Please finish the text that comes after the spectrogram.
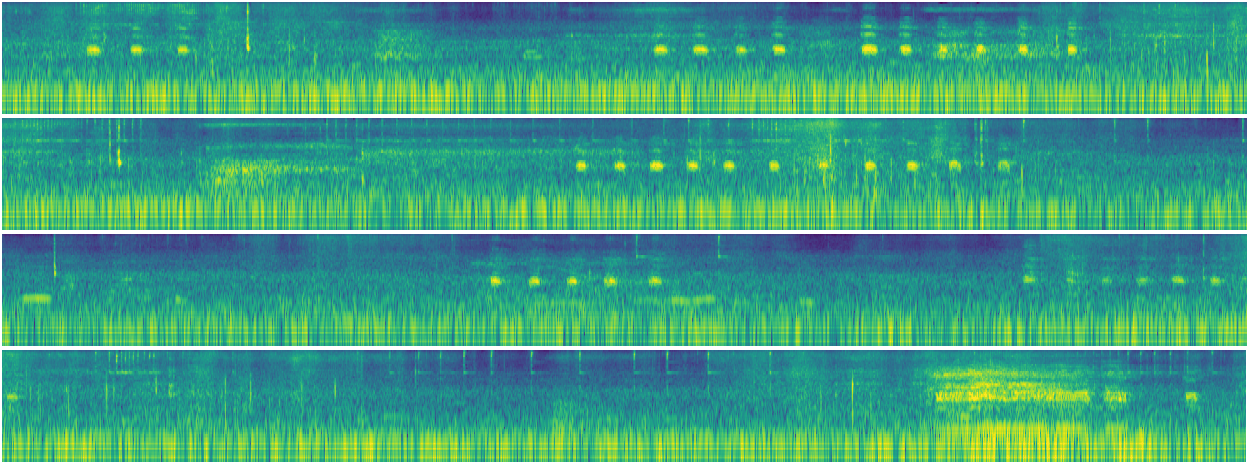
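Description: Duck calls and honking waterfowl at a winter fishing spot, repeated nasal quacks and honks carrying over a steady outdoor background, with people talking at times.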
